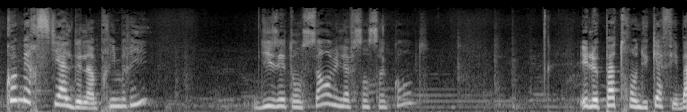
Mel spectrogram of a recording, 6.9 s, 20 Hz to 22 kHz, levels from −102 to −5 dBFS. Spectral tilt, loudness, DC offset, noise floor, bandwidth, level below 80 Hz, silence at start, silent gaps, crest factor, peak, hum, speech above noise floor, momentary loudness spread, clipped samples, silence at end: -4 dB/octave; -29 LUFS; under 0.1%; -58 dBFS; 16.5 kHz; -58 dBFS; 0.1 s; none; 20 dB; -10 dBFS; none; 30 dB; 23 LU; under 0.1%; 0 s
